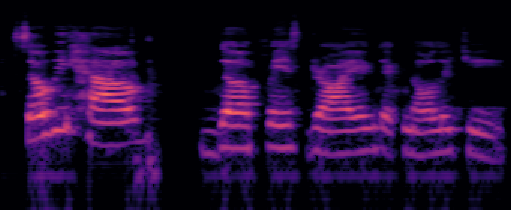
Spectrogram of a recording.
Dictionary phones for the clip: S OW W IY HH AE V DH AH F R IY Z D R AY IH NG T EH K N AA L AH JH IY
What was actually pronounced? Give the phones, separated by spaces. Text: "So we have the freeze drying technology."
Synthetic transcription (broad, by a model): S OW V IY HH AE V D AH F EH S D R AY IH NG T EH K N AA L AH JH IY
